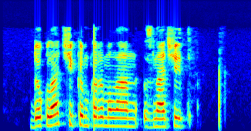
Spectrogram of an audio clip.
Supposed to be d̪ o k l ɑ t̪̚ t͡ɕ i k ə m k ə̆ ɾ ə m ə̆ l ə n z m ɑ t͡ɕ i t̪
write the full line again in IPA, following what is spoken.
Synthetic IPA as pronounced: d̪ o k l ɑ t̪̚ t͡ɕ i k ə m k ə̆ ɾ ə m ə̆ l ɑ n z n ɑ t͡ɕ i t̪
